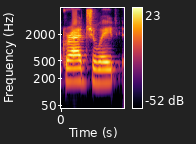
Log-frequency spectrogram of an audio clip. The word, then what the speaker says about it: graduate: And the verb is graduate, graduate. It, long A on the end of that word and that final syllable, graduate. Graduate. But graduate, graduate, like you are a person who has graduated, so you're a graduate, the noun, we do change that final syllable pronunciation to more of an graduate.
